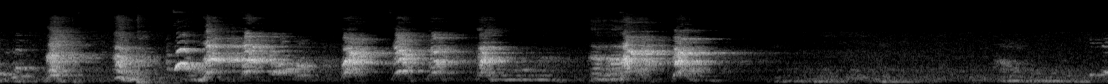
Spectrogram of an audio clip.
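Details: Golden Retriever playing with its owner barks loudly and harshly in a rapid series of about eight barks over seven seconds, then goes quiet while a woman's voice speaks softly.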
